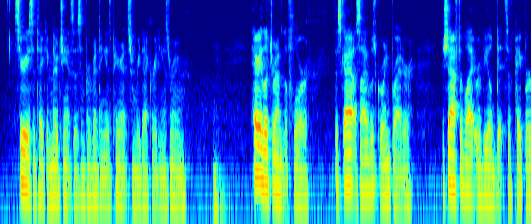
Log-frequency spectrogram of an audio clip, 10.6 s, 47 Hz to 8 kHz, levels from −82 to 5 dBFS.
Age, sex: 40-59, male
